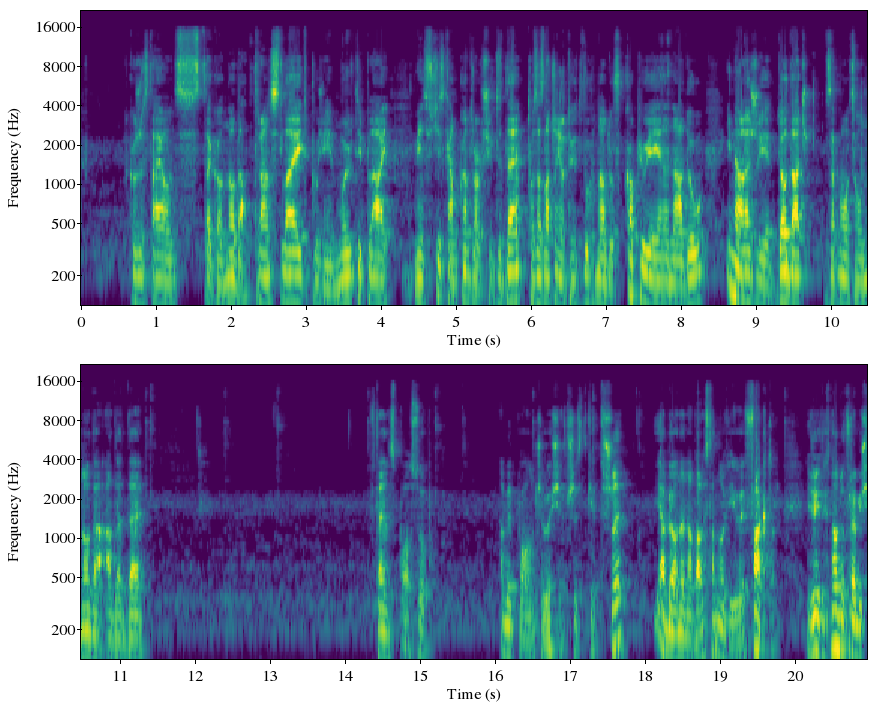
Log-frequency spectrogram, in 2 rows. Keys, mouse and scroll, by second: 0.7-1.9 middle drag, 2.1 click, 6.3 ctrl+shift+d, 9.1-10.3 drag, 11.3 click, 12.6-13.5 drag, 14.2-15.6 drag, 16.7 click, 20.1-20.8 drag.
